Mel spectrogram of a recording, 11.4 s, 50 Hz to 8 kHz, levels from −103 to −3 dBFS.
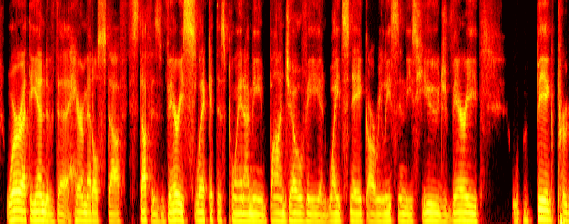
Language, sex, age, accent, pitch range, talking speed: English, male, 30-49, American, 100-115 Hz, 150 wpm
